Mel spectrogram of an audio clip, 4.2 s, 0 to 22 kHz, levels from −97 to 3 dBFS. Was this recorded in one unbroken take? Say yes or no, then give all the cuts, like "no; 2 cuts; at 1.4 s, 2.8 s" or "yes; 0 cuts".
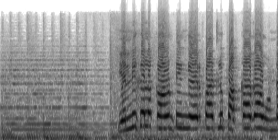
no; 1 cut; at 1.3 s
